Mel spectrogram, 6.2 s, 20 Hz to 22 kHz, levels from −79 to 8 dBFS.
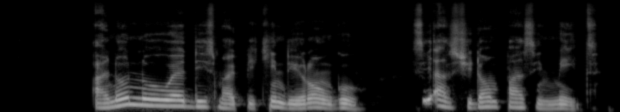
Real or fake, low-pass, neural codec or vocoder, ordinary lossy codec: fake; none; autoencoder, 48 kHz, 128 numbers a frame, DAC-VAE, trained on Japanese speech; none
